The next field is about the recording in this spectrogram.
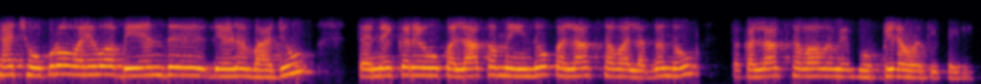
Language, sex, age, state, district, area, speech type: Sindhi, female, 30-45, Maharashtra, Thane, urban, conversation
